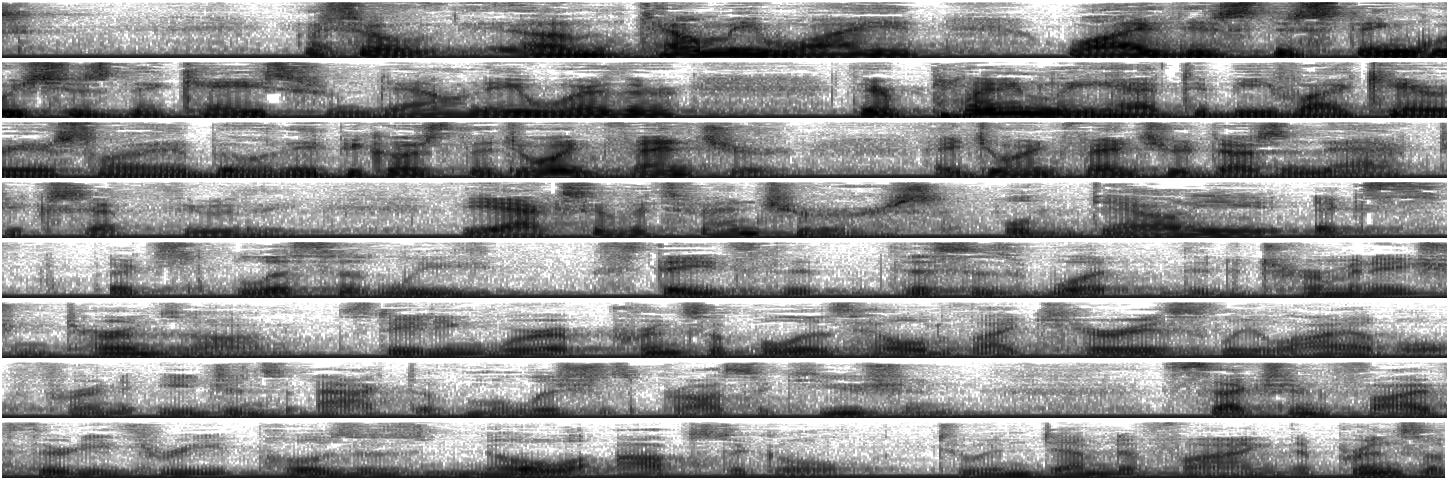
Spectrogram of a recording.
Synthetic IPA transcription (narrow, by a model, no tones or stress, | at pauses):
soʊ | tʰɛlˠmiwaɪɨt̚ | waɪðɪsd̥ɨstɪ̃ŋɡwɨʃɨzðɨkʰeɪsfɹʌ̃mdãʊ̃niwɛðə˞ | ðə˞pʰl̥ẽɪ̃nliɨd̚tɨbivaɪkʰɛɹiɨslaɪɨbɪlˠəɾibɨkʰʌzðɨd͡ʒɔ̃ɪ̃ntvɛ̃nt͡ʃə˞ | ɨd͡ʒɔ̃ɪ̃ntvɛ̃nt͡ʃə˞dʌzn̩tæk̚tɨksɛp̚t̪̚θɹʉði | ðiæk̚tsʌvɨtsv̥ɛ̃nt͡ʃə˞ə˞z̥wɛlˠdãʊ̃ni | ɨk | ɨksplɪsətˡli | steɪtsðɨt̪̚ðɪsɨzwʌt̪̚ðɨdɨtʰɜ˞mɨɾ̃eɪʃn̩tʰɜ̃˞nzn̩steɪɾɪ̃ŋwə˞ɨpʰɹ̥ɪ̃nsəpl̩ˠəz̥hɛlˠdvaɪkʰɛɹiɨslilaɪəbl̩ˠfə˞ɨ̃neɪd͡ʒɨ̃ntsæ̰k̚tʌvməlɪʃɨspʰɹ̥ɑsɨkʰj̥ʉʃɨ̃n | sɛkʃɨ̃nfaɪv̥θɜ˞ɾiθɹipʰoʊzɨznoʊʔɑ̰b̥stɨkl̩ˠ | tʰəɨ̃ndɛ̃mnɨfaɪɪ̃ŋðɨpʰɹ̥ɪ̃nsə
